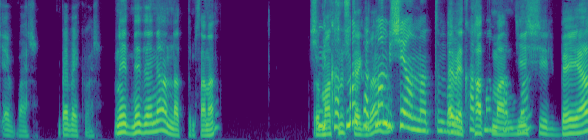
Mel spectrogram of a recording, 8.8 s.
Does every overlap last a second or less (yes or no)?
no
